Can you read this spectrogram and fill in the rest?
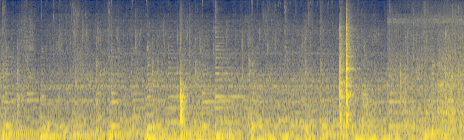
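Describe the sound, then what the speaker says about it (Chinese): Stir-frying in a wok with white pepper and rose salt just added: a steady broadband sizzle runs throughout, with a few sharp clinks of the utensil against the pan near the end. "赶快拌炒，从锅子边缘往内推"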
